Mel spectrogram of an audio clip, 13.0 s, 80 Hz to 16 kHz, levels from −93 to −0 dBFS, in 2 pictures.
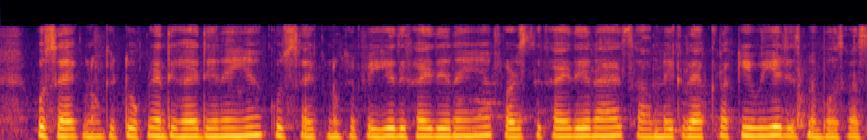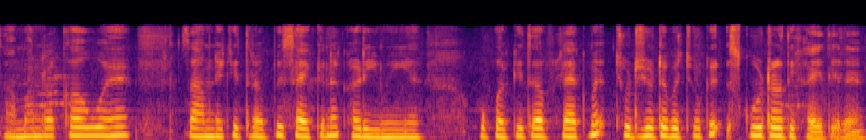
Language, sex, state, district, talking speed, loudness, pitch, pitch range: Hindi, female, Chhattisgarh, Bilaspur, 260 wpm, -18 LUFS, 205 Hz, 195-215 Hz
